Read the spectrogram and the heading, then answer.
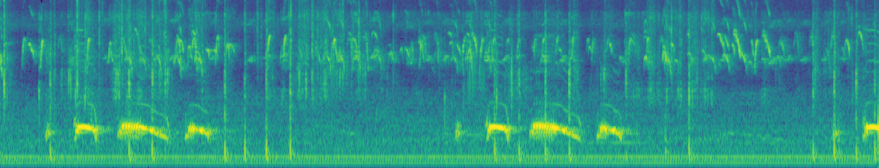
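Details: Spotted dove, a local tekukur kept in a bird collection in Timika, Papua, Indonesia, giving low mellow three-part coos, the middle note longest and sliding down, repeated about every four seconds over high twittering of other small birds.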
